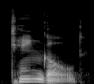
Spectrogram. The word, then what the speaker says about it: tangled: her hair is Tangled using the nasal sound and the hard G Tang GG Tangled her hair is very Tangled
